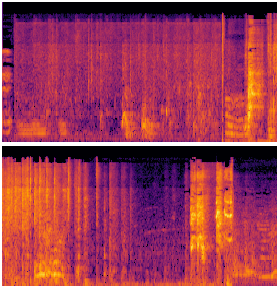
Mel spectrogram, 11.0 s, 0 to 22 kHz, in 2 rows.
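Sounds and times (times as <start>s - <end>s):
puppy whimpering and yelping: 9.3s - 10.1s.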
